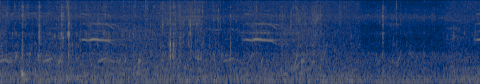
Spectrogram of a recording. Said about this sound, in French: Je trouve ça très agréable, surtout sur les bords de la Garonne. On entend le clapotis de l'eau et, il fait relativement beau, c'est agréable.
